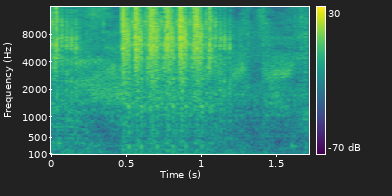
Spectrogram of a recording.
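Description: Gunfire in the video game Halo 4: a short, loud burst of rapid shots with a sharp onset, over a busy game soundscape.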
